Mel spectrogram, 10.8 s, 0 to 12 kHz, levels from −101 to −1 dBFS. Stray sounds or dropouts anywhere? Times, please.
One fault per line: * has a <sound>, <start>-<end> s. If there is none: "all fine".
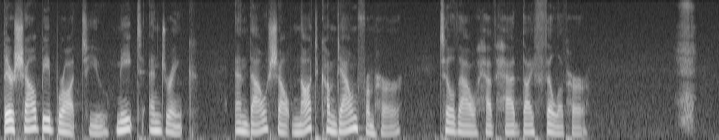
* has a sniff, 10.1-10.5 s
